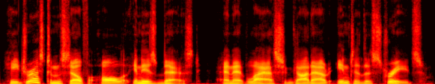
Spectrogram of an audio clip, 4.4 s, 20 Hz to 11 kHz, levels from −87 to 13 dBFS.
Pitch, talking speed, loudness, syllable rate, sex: 130 Hz, 205 wpm, -18 LUFS, 4.5 syllables/s, male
